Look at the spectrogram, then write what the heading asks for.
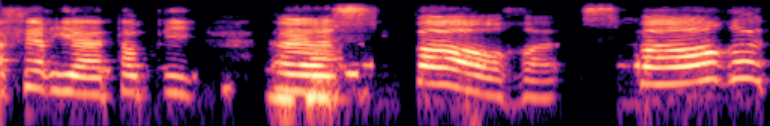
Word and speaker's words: sport: Sport, tu ne dois pas prononcer le T final. Attention. Hein. Sport, la consonne finale ne se prononce pas.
